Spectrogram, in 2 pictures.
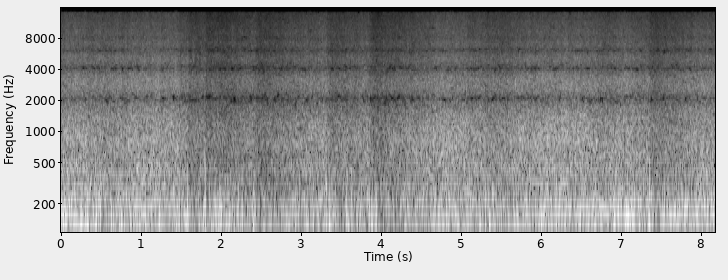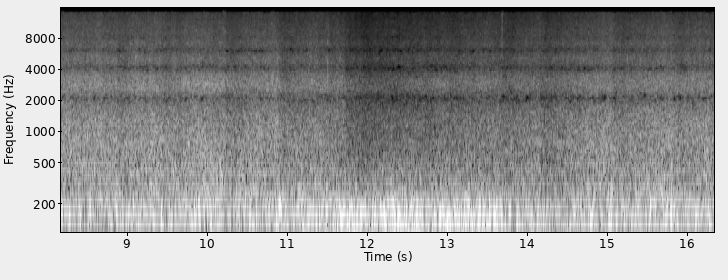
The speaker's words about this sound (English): We see that lightning. Let's see if we can get a thunder in here for the recording. A lot of lightning.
